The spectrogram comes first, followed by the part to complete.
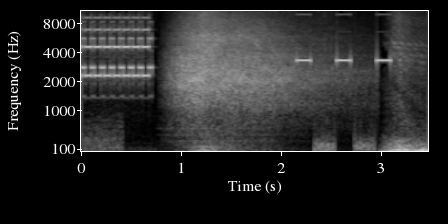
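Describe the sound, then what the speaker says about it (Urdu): A mobile phone rings with bright electronic tones, cut off by a sweeping whoosh, followed by short beeping chirps and a burst of noise; clear and close with no talk. "اس میں اس کی موبائل کی گھنٹی بجی"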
